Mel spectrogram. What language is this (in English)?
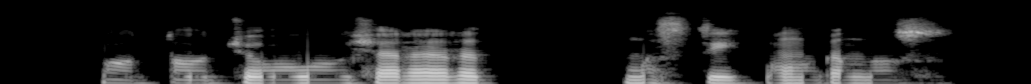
Lasi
